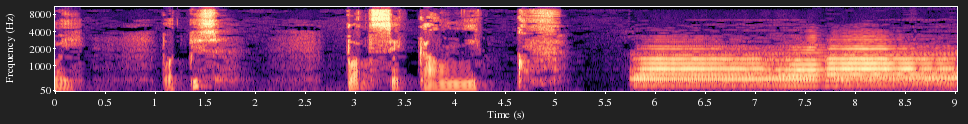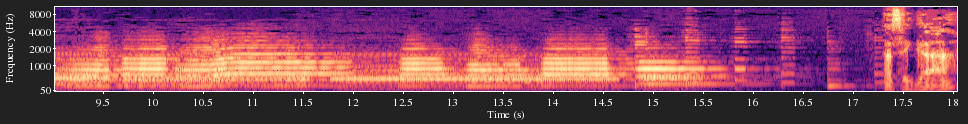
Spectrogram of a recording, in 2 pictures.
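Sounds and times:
brass instrument slow melody: 5.7s - 17.3s.

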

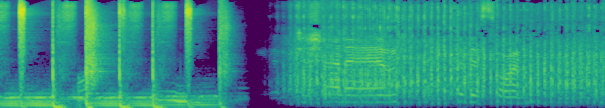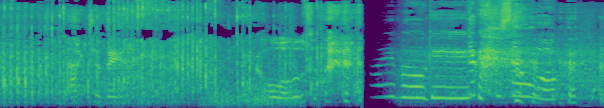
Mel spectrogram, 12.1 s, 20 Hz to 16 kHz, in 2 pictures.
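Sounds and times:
suitcase wheels clattering on paving: 2.8s - 9.7s.

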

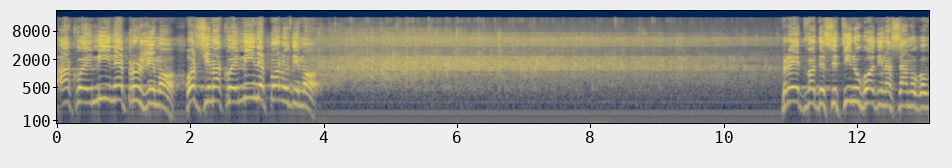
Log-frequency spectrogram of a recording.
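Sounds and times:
large audience applauding: 3.9s - 11.0s.

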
